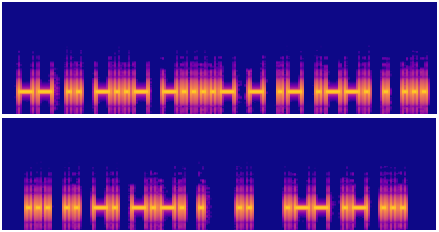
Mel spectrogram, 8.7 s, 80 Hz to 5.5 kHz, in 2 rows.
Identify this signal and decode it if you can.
Morse code, heard as a keyed tone, about 25 wpm, 600 Hz. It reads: MIX-TAPES SINCE I WAS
